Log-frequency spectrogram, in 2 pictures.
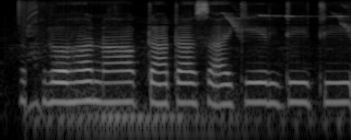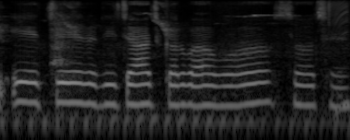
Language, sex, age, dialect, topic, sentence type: Magahi, female, 18-24, Northeastern/Surjapuri, banking, statement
